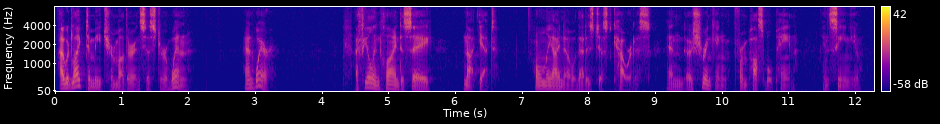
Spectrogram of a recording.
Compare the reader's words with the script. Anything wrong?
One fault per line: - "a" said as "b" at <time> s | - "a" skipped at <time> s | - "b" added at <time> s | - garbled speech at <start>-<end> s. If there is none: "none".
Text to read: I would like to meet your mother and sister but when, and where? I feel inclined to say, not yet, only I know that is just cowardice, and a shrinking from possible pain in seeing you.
- "but" skipped at 1.7 s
